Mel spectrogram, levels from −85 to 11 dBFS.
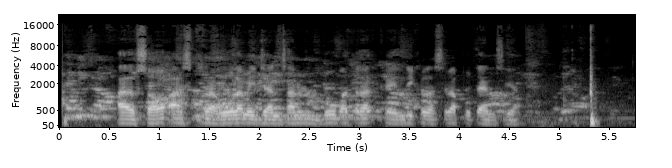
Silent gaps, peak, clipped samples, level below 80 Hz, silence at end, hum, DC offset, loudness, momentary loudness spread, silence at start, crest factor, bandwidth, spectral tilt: none; -2 dBFS; under 0.1%; -52 dBFS; 0.35 s; none; under 0.1%; -17 LUFS; 13 LU; 0 s; 16 dB; 16 kHz; -5.5 dB/octave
